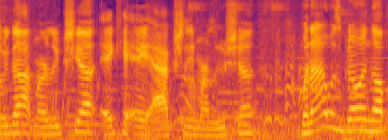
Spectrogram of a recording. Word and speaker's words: Marluxia: So we got Marluxia, aka actually Marluxia. When I was growing up, I called that man Marluxia, okay? Everybody and their mom called that man Marluxia, okay?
